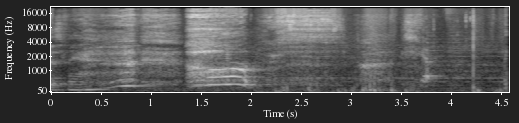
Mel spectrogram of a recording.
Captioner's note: breathes reALLy intensely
